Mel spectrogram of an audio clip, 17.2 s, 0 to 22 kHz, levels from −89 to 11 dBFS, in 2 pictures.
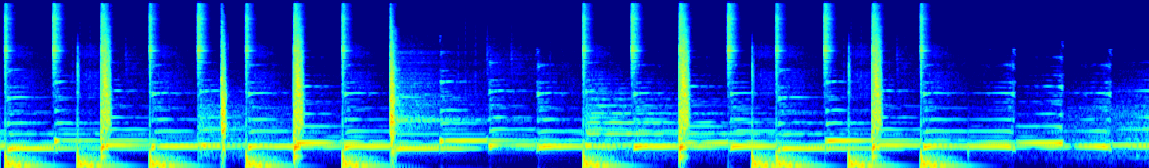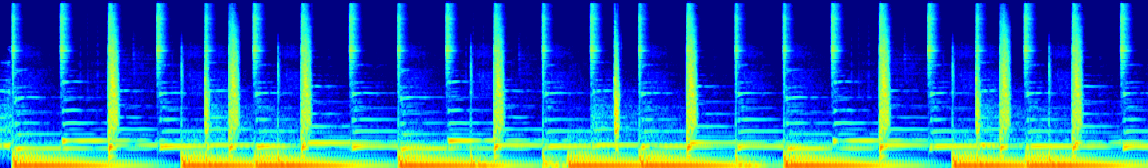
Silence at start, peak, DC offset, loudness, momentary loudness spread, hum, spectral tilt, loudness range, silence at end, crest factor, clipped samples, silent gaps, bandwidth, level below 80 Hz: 0 s; -2 dBFS; under 0.1%; -22 LUFS; 12 LU; none; -4 dB/octave; 5 LU; 0 s; 18 dB; under 0.1%; none; over 20 kHz; -22 dBFS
